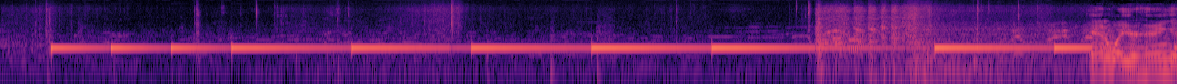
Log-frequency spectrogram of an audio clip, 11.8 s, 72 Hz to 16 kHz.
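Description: A door chime dings repeatedly inside a 2015 Chevrolet Silverado 1500 before its 5.3-liter V8 cranks, catches and settles into a steady idle, with a brief voice audible at the end.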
